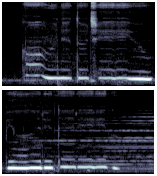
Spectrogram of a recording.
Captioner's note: vanessa humming a song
